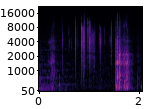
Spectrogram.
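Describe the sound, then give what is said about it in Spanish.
Dice rattle with a string of small, sharp clicks, then tumble onto a surface in a louder, brief clatter. Fairly quiet, with no voices. “A lanzar los dados y cayeron en”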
